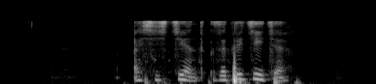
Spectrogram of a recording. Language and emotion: Russian, neutral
